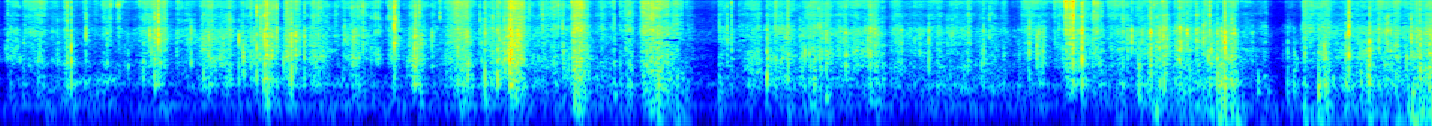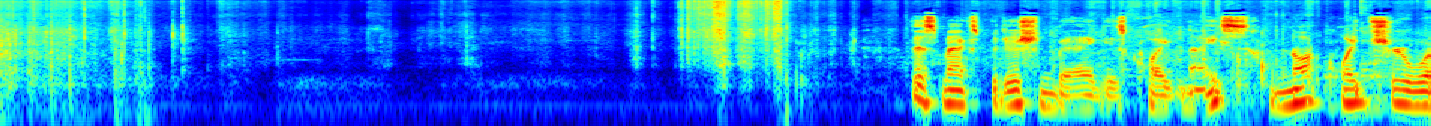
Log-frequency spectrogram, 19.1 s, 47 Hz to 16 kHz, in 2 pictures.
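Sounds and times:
packing paper crinkling: 0.0s - 19.0s.

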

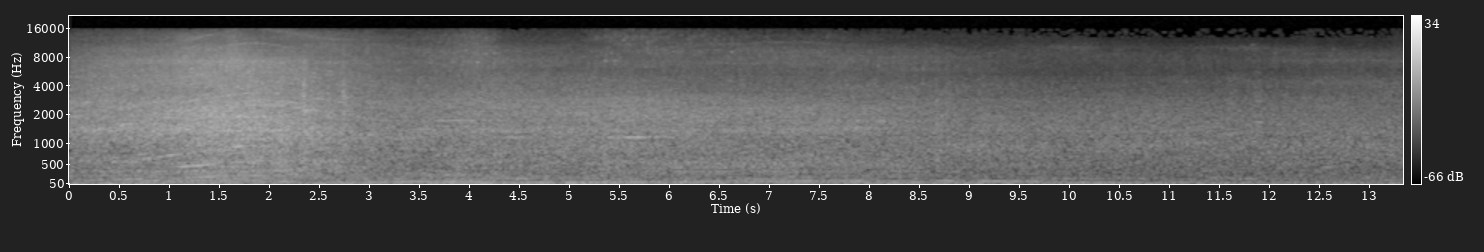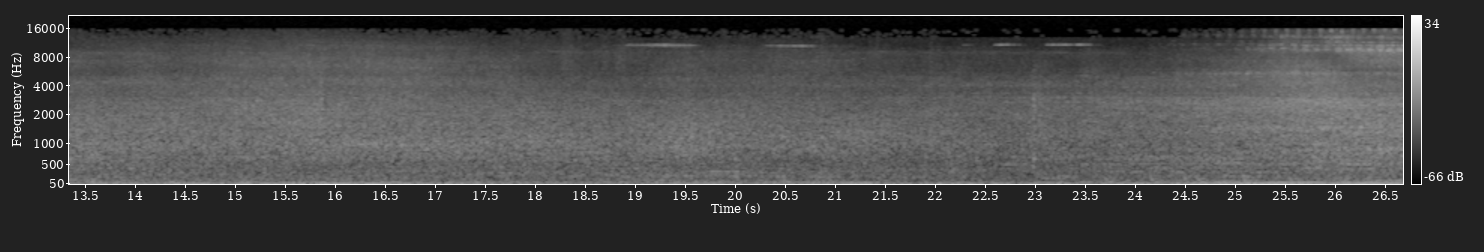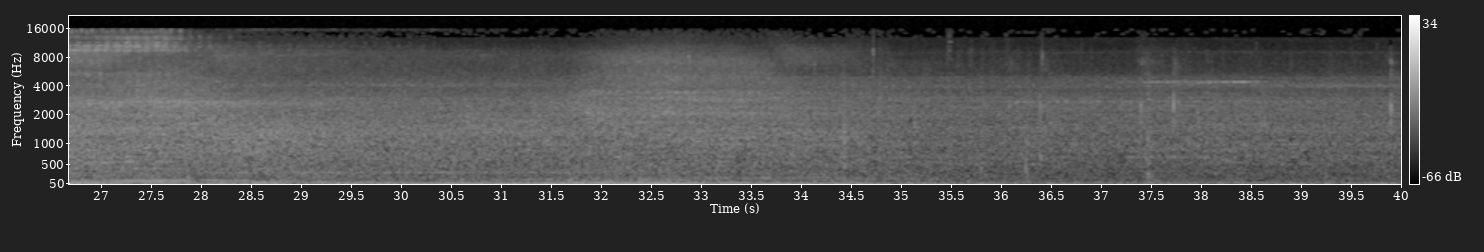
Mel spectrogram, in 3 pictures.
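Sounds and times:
road traffic rumble: 0.0s - 40.0s.

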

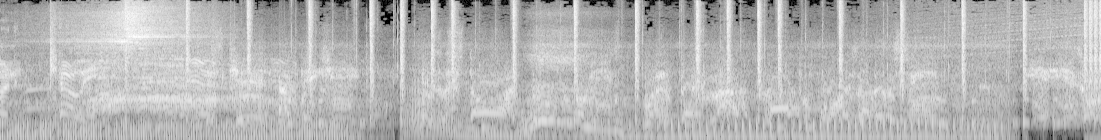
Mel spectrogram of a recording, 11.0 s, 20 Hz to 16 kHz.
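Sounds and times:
voices: 0.0s - 11.0s
motorcycle engines idling: 4.2s - 10.2s.

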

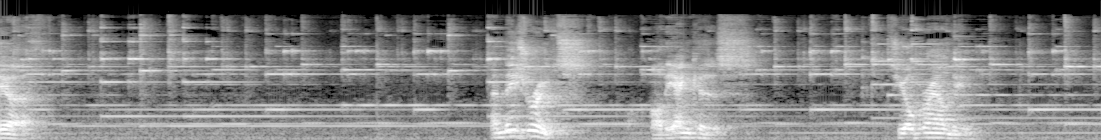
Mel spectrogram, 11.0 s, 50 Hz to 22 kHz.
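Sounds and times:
metal chimes tinkling: 0.0s - 11.0s.

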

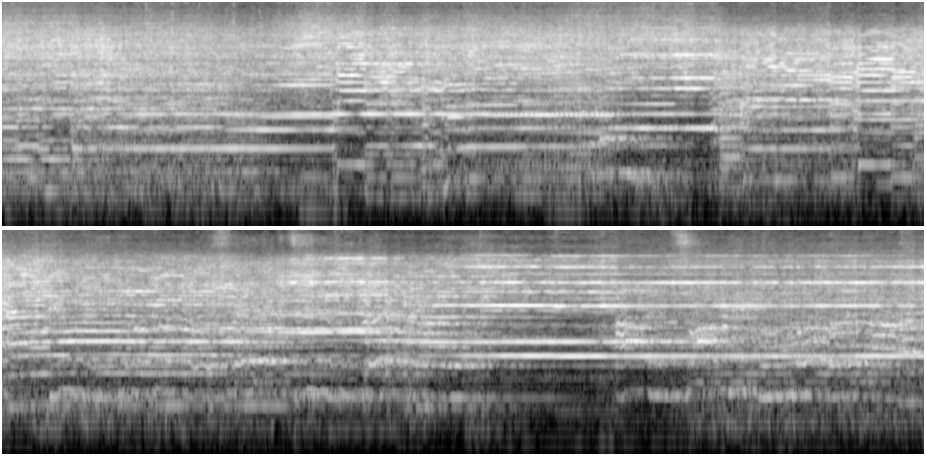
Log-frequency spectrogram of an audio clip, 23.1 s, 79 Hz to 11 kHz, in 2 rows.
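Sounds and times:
hardcore band playing live: 0.0s - 23.0s
loud electric guitar chords: 0.0s - 23.0s.

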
